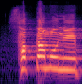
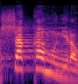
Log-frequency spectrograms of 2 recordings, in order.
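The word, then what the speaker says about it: Śākyamuni: 계실 때 우리가 이제 석가모니 부처님을 석가모니 부처님 할때 석가모니가 산스크리트어를 샤카무니 한다고 했어 뭐라고 한다 샤카무니 샤카무니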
